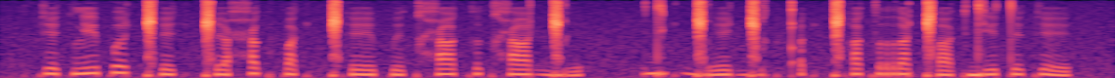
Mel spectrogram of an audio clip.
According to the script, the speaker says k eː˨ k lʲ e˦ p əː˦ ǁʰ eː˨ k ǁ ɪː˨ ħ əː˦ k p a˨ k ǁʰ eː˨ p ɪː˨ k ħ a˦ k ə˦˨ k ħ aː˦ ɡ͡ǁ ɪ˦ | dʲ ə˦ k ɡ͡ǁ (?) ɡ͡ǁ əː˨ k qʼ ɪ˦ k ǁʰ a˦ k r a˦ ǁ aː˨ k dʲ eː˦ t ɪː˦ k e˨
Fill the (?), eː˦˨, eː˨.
eː˨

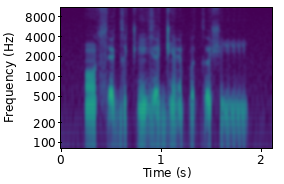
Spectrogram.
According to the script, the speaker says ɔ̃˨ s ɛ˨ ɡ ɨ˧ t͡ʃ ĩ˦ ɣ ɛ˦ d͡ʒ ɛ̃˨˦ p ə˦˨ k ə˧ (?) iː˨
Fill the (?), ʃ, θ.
ʃ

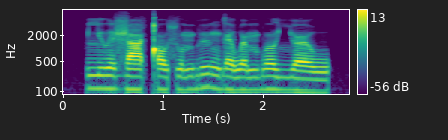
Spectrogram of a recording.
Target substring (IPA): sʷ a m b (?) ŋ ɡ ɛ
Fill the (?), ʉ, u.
ʉ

